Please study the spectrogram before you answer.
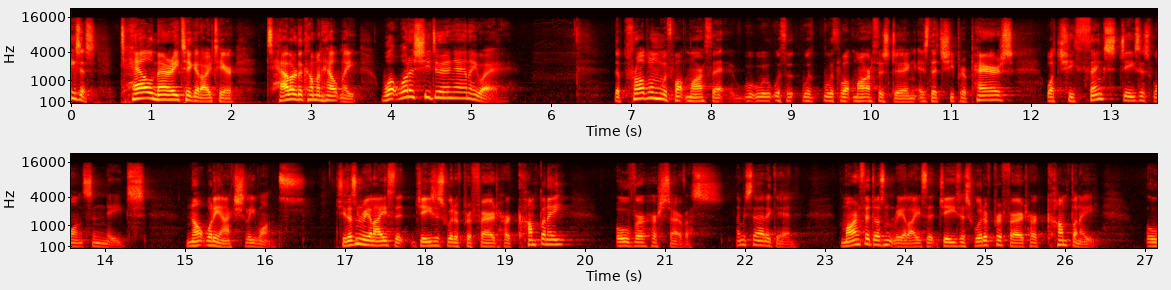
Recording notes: the recording of the Bible reading and sermon from our morning service on Sunday 22nd October 2023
